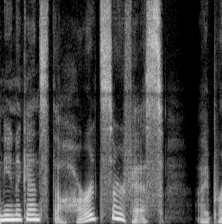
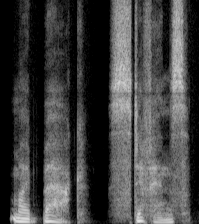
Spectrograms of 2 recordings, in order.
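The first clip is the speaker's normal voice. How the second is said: plain reading voice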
